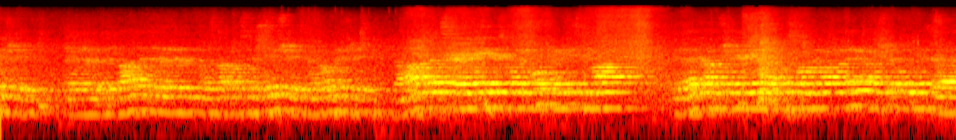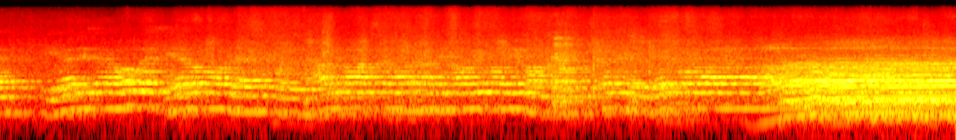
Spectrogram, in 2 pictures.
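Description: A man chants slowly in a steady, sung voice.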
